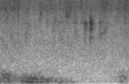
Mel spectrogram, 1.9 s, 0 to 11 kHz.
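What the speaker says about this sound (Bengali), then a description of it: "দেখেন জাস্ট 5 থেকে 6 মিনিট বৃষ্টি হয়েছে, দেখেন বিজলিও দিচ্ছে।" Heavy rain pours down in a village during a thunderstorm with lightning, a loud steady roar with a deep rolling rumble of thunder at the start.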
